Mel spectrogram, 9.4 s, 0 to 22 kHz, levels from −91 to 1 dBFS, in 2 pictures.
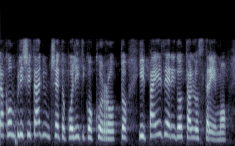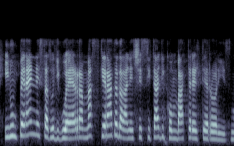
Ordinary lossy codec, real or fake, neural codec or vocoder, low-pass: none; fake; codec, 16 kHz, 4 kbps, FunCodec, trained on LibriTTS, 50 frames a second; 7.2 kHz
